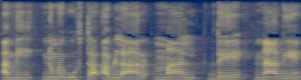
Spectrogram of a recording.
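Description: A woman with a medium pitch and ordinary pitch variation. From Latin America. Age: 30s. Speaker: actress and YouTuber; actress, YouTuber. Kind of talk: casual Q&A vlog. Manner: animated. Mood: cheerful, laughing. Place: home room. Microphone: webcam.

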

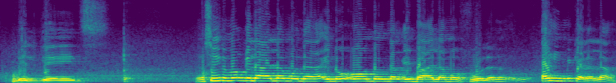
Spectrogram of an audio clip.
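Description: A man speaks at a fairly quick pace in a high voice, with lively intonation and an animated tone. His loudness stays very even, and there is audible room echo. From Philippines. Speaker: preacher. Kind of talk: sermon, verse-by-verse Bible teaching. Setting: church. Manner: conversational, explains and asks rhetorical questions; animated, mixes Tagalog and English. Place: church. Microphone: camera far.

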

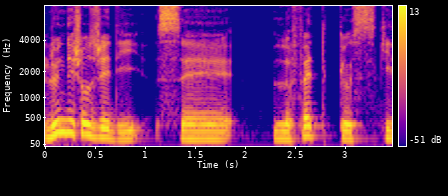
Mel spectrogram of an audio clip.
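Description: The background stays quiet while a man talks. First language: not Romanian; speaks French here (speaking Romanian). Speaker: executive coach; interview guest. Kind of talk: interview via interpreter; interview answer. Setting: radio studio. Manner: hesitant, many fillers. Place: studio. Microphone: studio mic.

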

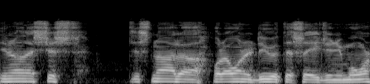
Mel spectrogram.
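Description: The background is quiet. A man is talking. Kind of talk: casual walkaround tour. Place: street. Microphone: phone near.

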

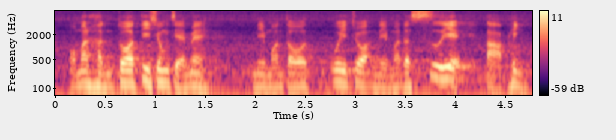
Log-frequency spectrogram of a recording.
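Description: Moderate pace from a man, over light background noise. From Malaysia. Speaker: preacher. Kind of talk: sermon. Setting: church service video. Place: church. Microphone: podium.

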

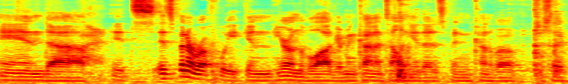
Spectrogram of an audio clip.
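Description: Over noticeable background noise, a man with a very deep, low pitch talks at a fairly quick pace and keeps his intonation fairly even. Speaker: ministry volunteer vlogger. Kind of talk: casual vlog chat. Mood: somber, reflective. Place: kitchen. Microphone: phone near.

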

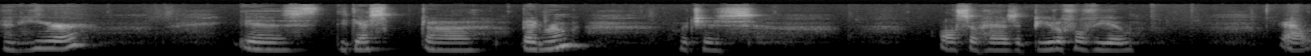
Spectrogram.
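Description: Speaking at a very slow pace with long, frequent pauses, a woman uses ordinary pitch variation. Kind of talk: casual house tour narration. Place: home room. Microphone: phone near.

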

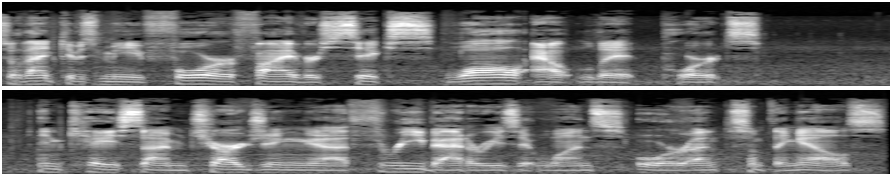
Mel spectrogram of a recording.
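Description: The speech keeps a moderate pace in a dry sound with no echo. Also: man. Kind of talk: casual vlog tutorial. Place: car. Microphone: camera far.

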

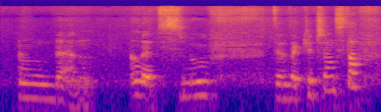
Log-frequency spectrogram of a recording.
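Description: A woman with a Polish accent speaks with lively intonation over light background noise. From Poland. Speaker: long-distance hiker. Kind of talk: gear review tutorial. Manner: halting. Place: home room. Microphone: camera far.

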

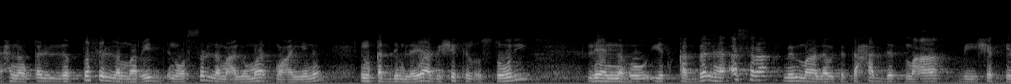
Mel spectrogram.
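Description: A man's fairly high voice, an ordinary speaking voice, at a moderate pace with ordinary pitch variation and light background noise. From Iraq. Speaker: archaeologist and scholar of ancient Iraq; lecturer. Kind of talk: lecture. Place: hall. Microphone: podium.

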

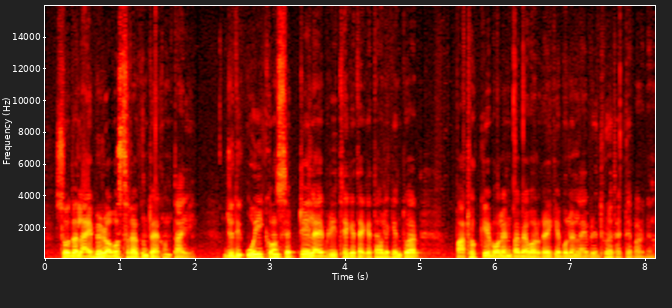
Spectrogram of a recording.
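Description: In a very clean recording with a silent background, a man with a plain, everyday voice speaks at medium pitch with ordinary pitch variation. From Bangladesh, Nilphamari (northern). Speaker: university professor. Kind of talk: interview. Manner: heavy Bengali-English code-switching.

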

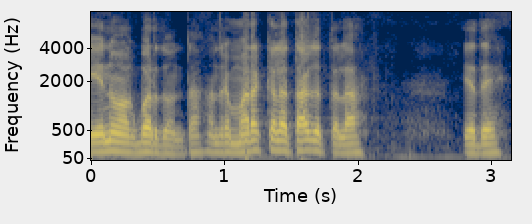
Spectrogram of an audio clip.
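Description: Here is a plain, everyday voice with fairly even intonation. The sound is dry and close, with no echo. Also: man. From Karnataka, Uttara Kannada district (Siddapur). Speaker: village vlogger. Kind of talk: vlog narration and interview. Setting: outdoors in areca plantation.

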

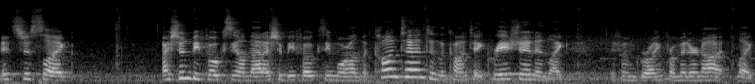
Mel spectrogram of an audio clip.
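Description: Light background noise sits behind this woman as she speaks very fast. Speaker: vlogger. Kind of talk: casual vlog chat while eating. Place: home room. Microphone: camera far.

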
